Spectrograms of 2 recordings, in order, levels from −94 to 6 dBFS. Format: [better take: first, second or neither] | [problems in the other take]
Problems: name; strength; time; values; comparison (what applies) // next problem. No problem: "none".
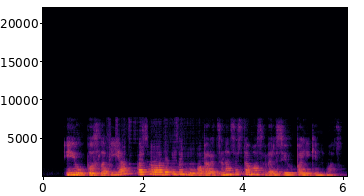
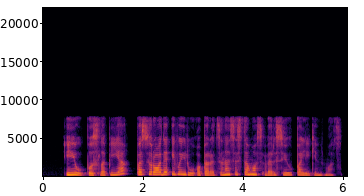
second | noise reduction (neural separator model SepFormer DNS4)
